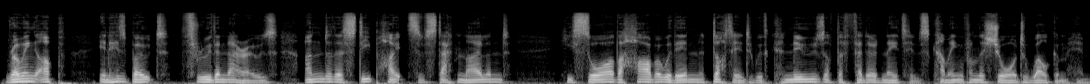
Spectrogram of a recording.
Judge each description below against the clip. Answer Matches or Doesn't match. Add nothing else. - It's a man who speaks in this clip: Matches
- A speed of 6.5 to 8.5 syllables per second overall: Doesn't match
